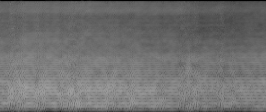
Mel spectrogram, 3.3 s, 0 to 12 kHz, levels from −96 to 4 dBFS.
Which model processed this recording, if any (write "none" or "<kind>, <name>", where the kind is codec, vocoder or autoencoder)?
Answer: vocoder, Vocos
